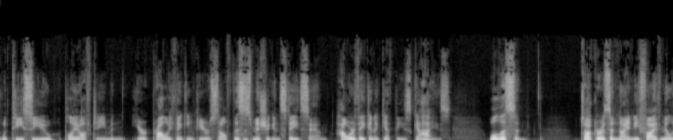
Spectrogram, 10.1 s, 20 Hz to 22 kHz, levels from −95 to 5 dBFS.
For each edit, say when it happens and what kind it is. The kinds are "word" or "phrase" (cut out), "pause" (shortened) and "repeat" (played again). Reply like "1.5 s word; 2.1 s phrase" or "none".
4.9 s pause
